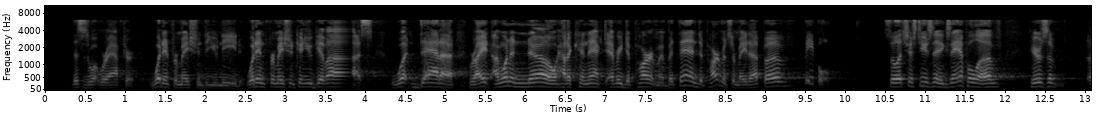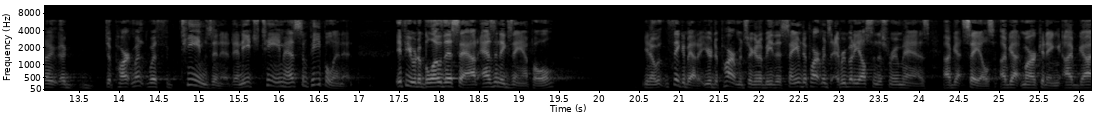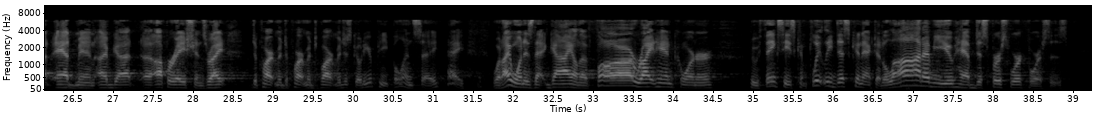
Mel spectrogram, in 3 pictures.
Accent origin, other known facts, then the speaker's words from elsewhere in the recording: the Ozarks, United States; I'm from the Ozarks, so when I say guy, it's gender free, okay?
